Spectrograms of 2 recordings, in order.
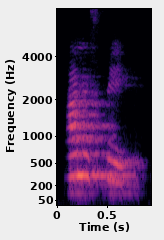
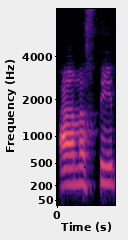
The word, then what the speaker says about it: honesty: Honesty itu huruf awal, suara awalnya konsonan atau vokal? Honesty. Honesty. Vokal. Vokal ya. Honesty itu suara awalnya vokal ya. Honesty. Walaupun tulisannya honesty, tapi bacanya honesty ya.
